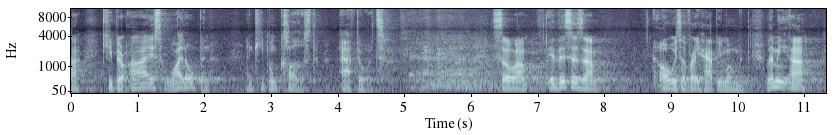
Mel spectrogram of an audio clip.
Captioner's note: laughter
